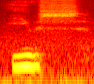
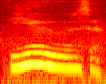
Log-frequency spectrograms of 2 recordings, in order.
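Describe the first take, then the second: First: The word ends with a hissing S sound. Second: The word ends with a buzzing Z sound. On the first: It is used as a noun. "U S E is a noun" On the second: It is used as a verb. "the S becomes more of a Z pronunciation"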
